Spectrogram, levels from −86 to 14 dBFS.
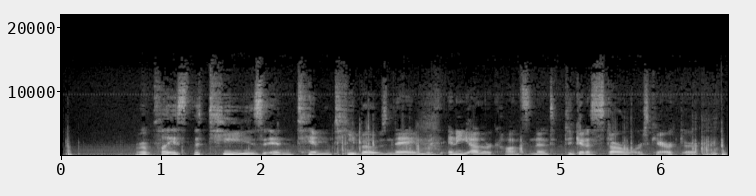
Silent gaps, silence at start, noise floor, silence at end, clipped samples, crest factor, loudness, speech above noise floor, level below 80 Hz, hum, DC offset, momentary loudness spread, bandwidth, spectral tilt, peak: none; 0.05 s; -42 dBFS; 0 s; under 0.1%; 14 dB; -14 LUFS; 28 dB; -42 dBFS; none; under 0.1%; 8 LU; 13.5 kHz; -5.5 dB/octave; 0 dBFS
